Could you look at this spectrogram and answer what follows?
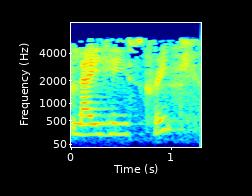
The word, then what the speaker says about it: Lahey's: Leahy's Creek. – It's spelled L-A-H-E-Y-S.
